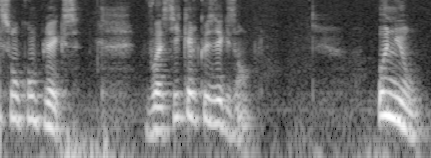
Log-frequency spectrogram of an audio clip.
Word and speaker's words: oignon: Oignon se prononce oignon et non oignon ou encore des haricots.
